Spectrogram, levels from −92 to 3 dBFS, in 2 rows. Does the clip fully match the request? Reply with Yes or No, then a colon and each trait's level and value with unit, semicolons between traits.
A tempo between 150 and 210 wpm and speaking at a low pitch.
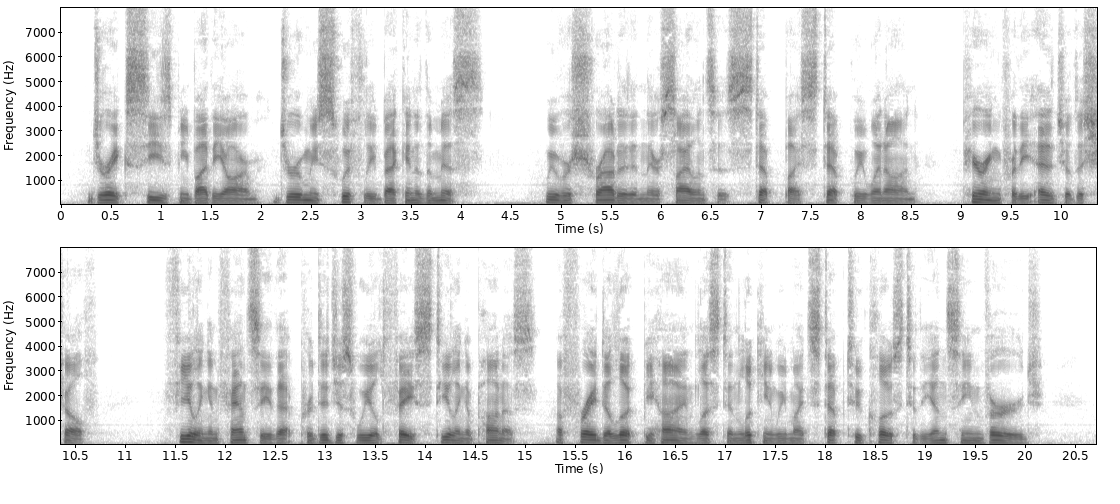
Yes: average, 170 wpm; very low, 90 Hz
